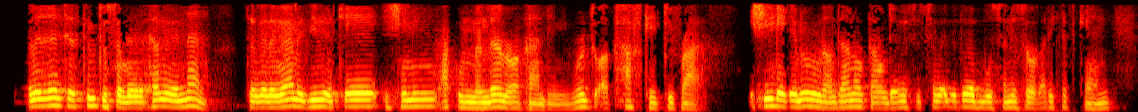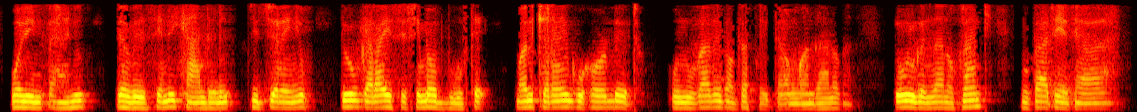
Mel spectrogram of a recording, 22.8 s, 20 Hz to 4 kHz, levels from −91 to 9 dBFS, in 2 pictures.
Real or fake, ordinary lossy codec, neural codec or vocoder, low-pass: fake; AAC, 16 kbps; codec, 16 kHz, 1 kbps, X-Codec, HuBERT features, trained on balanced general audio; 3.6 kHz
